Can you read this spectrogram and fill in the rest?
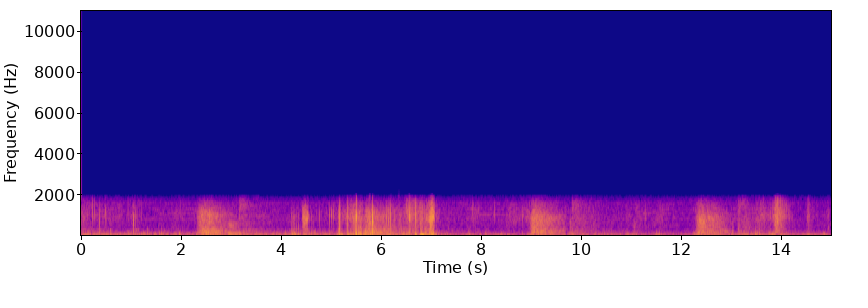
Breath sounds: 2.26-3.11 s: inhalation
8.92-9.72 s: inhalation
9.81-10.61 s: exhalation
12.35-13.15 s: inhalation
13.15-14.18 s: exhalation

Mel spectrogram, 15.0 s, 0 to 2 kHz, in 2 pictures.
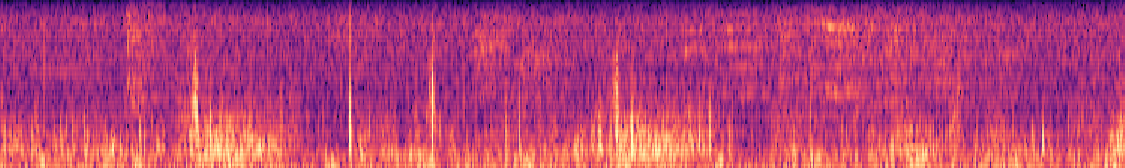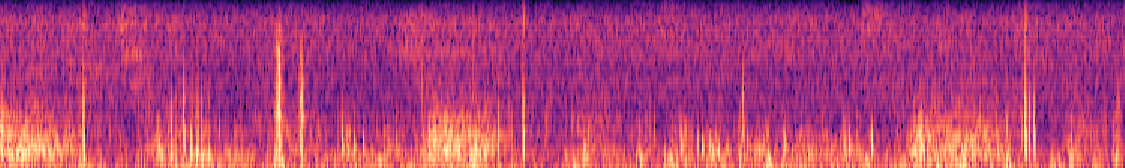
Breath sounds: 1.04-1.96 s: inhalation
1.04-1.96 s: crackles
4.00-4.92 s: inhalation
4.00-4.92 s: crackles
7.36-8.20 s: inhalation
7.36-8.20 s: crackles
10.34-11.18 s: inhalation
10.34-11.18 s: crackles
13.60-14.44 s: inhalation
13.60-14.44 s: crackles

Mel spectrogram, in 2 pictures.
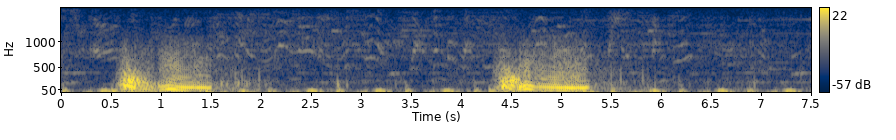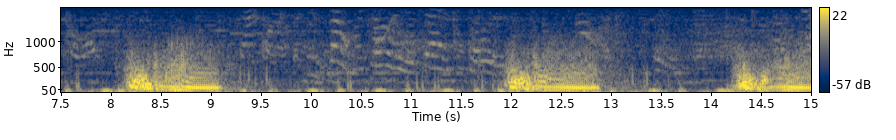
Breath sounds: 0.32-0.93 s: inhalation
0.94-2.18 s: exhalation
4.18-4.66 s: crackles
4.20-4.68 s: inhalation
4.66-6.36 s: exhalation
8.05-8.51 s: inhalation
8.05-8.51 s: crackles
8.50-9.73 s: exhalation
11.95-12.51 s: inhalation
12.52-13.87 s: exhalation

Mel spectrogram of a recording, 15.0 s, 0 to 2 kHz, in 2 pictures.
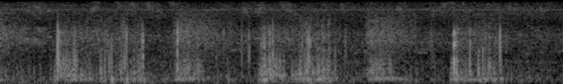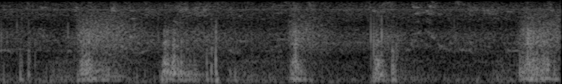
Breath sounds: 0.67-1.96 s: inhalation
0.67-1.96 s: crackles
2.28-3.13 s: exhalation
3.38-4.57 s: inhalation
3.38-4.57 s: crackles
4.82-5.67 s: exhalation
5.98-6.83 s: inhalation
5.98-6.83 s: crackles
8.50-9.36 s: inhalation
8.50-9.36 s: crackles
9.66-10.51 s: exhalation
9.66-10.51 s: crackles
11.38-11.92 s: crackles
11.38-12.18 s: inhalation
12.47-13.00 s: exhalation
12.47-13.00 s: crackles

